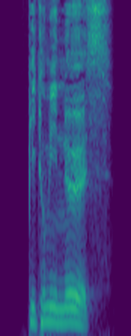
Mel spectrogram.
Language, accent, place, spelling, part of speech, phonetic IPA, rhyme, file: German, Germany, Berlin, bituminös, adjective, [bitumiˈnøːs], -øːs, De-bituminös.ogg
- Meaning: bituminous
